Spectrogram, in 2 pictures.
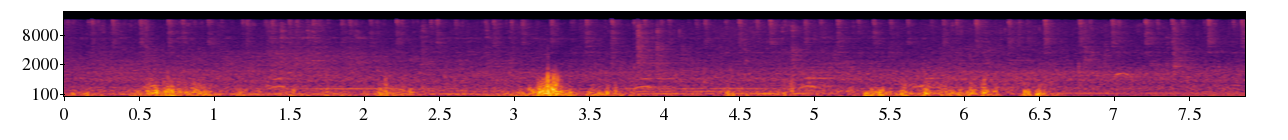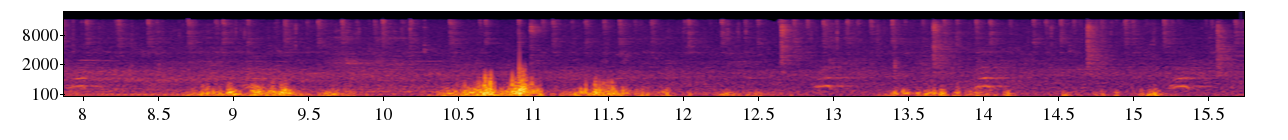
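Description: Wind gusts blow over the microphone outdoors.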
